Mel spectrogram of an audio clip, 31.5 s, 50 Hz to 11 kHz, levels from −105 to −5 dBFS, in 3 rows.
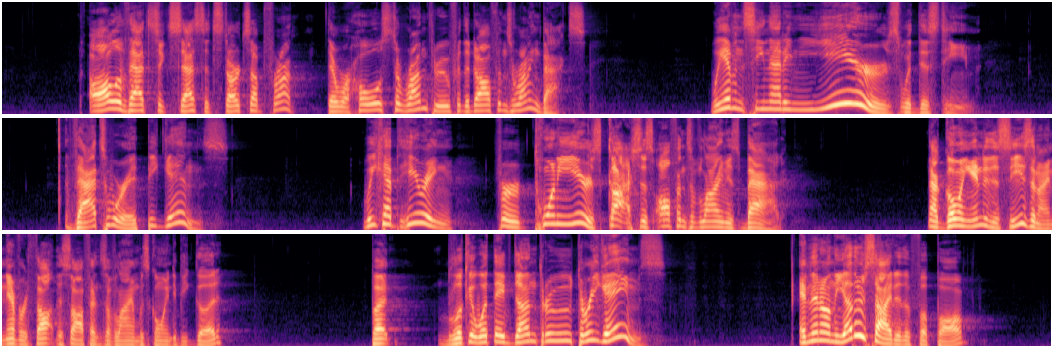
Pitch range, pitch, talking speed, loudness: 115-190 Hz, 150 Hz, 150 wpm, -18 LUFS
